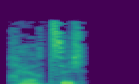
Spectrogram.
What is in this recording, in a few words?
"herzig", German; adjectives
